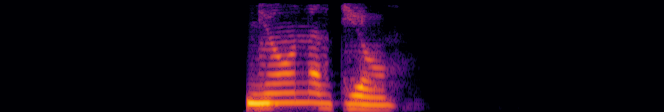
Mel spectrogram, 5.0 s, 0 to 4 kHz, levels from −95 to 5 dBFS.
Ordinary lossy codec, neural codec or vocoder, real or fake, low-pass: AAC, 16 kbps; none; real; 3.6 kHz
